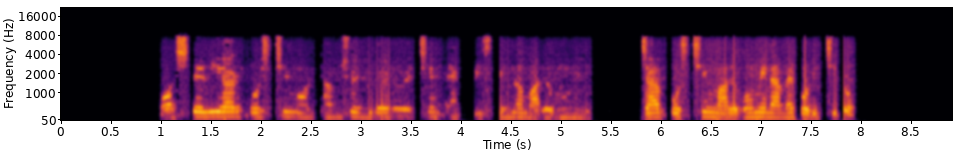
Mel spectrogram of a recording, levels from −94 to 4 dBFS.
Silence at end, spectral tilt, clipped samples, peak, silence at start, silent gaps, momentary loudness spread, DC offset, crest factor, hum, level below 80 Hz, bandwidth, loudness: 1 s; -3.5 dB/octave; under 0.1%; 0 dBFS; 1 s; 5.36-5.79 s; 16 LU; under 0.1%; 20 dB; none; -54 dBFS; 8.2 kHz; -18 LUFS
